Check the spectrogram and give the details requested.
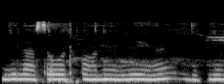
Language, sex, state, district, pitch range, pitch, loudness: Hindi, female, Bihar, Purnia, 225-235 Hz, 230 Hz, -17 LUFS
